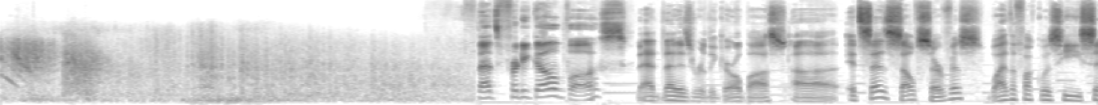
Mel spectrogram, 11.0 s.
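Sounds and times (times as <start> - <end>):
gas station explosion: 0.0 - 4.8
speech: 4.8 - 10.9.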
